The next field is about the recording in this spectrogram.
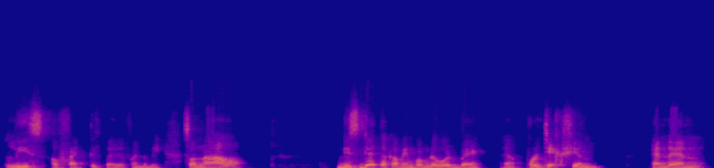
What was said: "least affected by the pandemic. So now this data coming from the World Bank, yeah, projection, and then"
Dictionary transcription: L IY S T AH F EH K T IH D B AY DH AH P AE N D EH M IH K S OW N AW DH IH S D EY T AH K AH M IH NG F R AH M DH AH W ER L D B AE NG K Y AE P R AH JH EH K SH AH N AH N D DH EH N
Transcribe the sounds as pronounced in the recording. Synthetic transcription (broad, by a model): L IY S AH F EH K T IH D B AY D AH F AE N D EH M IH S OW N AW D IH S D EY T AH K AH M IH NG F R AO M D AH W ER D B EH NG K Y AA P R AH JH EH K SH AH N AH N D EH N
